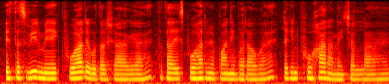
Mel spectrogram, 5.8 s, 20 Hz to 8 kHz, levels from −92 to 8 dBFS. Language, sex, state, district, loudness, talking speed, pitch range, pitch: Hindi, male, Uttar Pradesh, Hamirpur, -25 LUFS, 235 wpm, 140-165 Hz, 155 Hz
